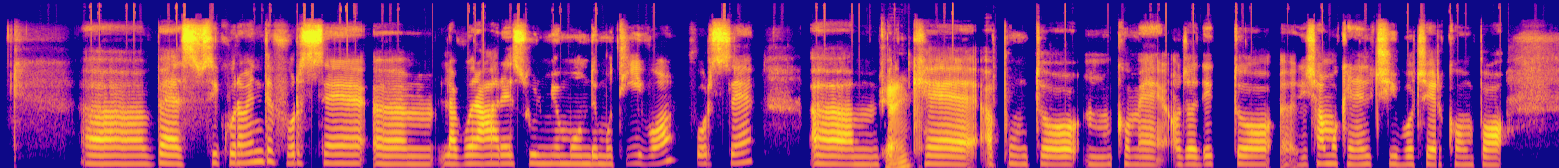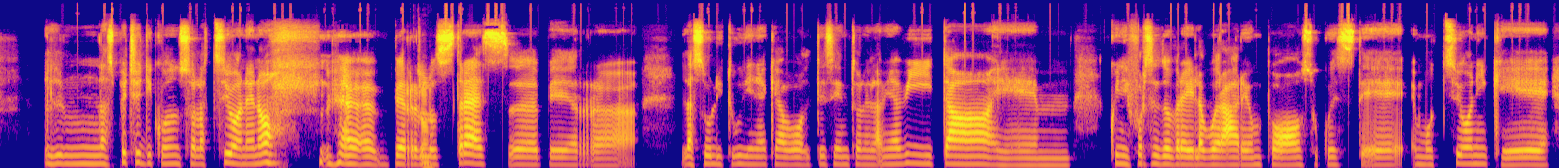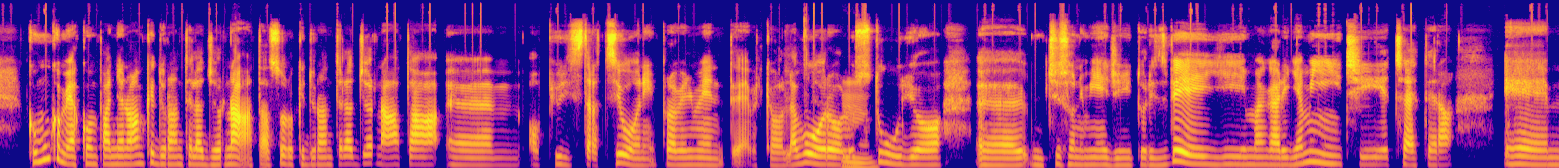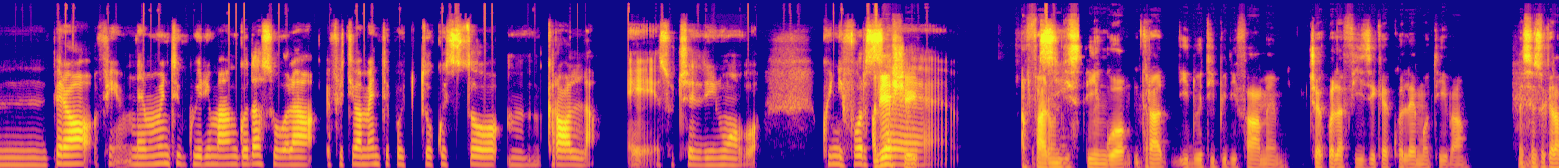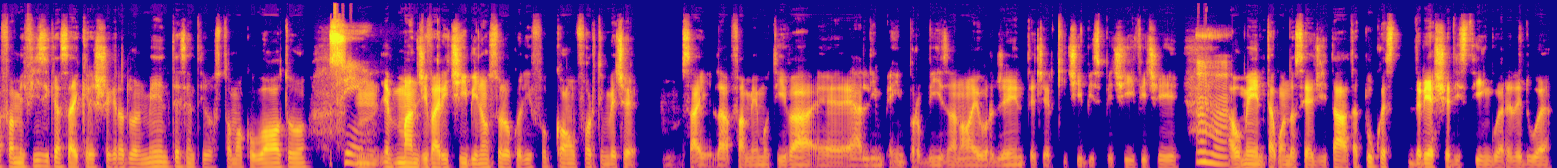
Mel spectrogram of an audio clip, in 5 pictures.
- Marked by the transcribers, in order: distorted speech; chuckle; other background noise; "Cioè" said as "ceh"; tapping
- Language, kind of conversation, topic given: Italian, advice, Cosa ti porta a mangiare emotivamente dopo un periodo di stress o di tristezza?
